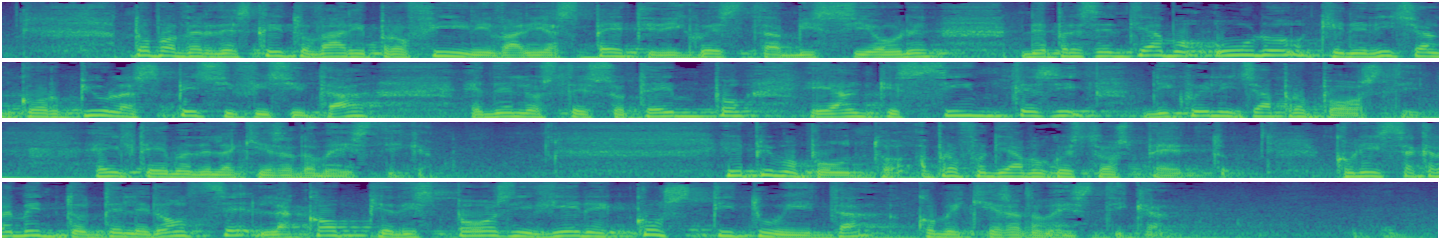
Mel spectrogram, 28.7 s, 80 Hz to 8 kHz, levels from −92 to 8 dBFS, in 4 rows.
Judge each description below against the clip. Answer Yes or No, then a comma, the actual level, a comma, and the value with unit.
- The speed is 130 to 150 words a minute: No, average, 120 wpm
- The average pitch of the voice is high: No, low, 135 Hz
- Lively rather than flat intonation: Yes, wide, 6.8 semitones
